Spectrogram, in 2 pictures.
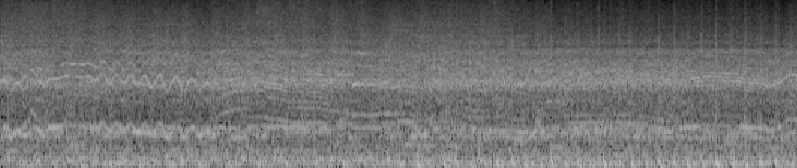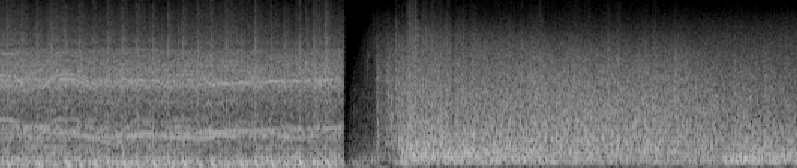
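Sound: rain and thunder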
